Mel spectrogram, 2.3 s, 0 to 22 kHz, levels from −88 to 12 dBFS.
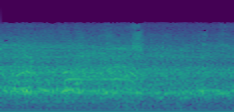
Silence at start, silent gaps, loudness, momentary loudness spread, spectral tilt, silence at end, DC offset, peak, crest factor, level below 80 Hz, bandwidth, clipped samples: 0 s; none; -21 LUFS; 5 LU; -0.5 dB/octave; 0 s; 0.6%; -8 dBFS; 16 dB; -64 dBFS; 10 kHz; under 0.1%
